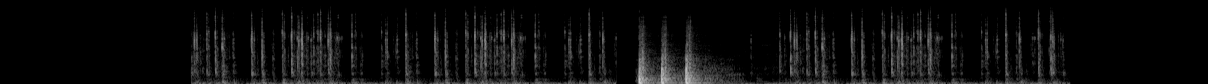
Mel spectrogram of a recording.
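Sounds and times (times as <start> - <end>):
rapid clattering clicks and taps: 1.9 - 10.7.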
